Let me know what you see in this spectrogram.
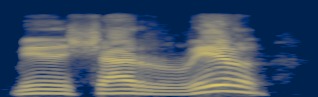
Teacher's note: Min jadi ming. Ini nun mati ketemu syin jadi ikhfa. Min syarril alif lam qamariyah.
